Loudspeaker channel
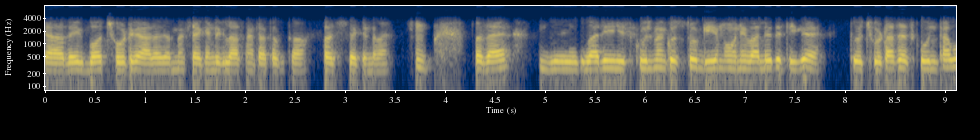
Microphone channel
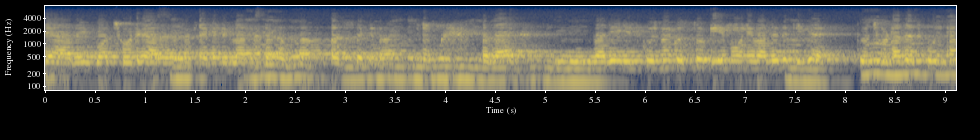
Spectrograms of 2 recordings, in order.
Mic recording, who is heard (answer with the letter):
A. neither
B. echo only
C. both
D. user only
C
